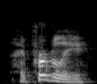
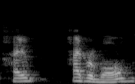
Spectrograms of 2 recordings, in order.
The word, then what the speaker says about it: hyperbole: personification and then last but not least is hyperbole not pronounce it is not pronounced Hy hyperb some people pronounce it that way but it's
